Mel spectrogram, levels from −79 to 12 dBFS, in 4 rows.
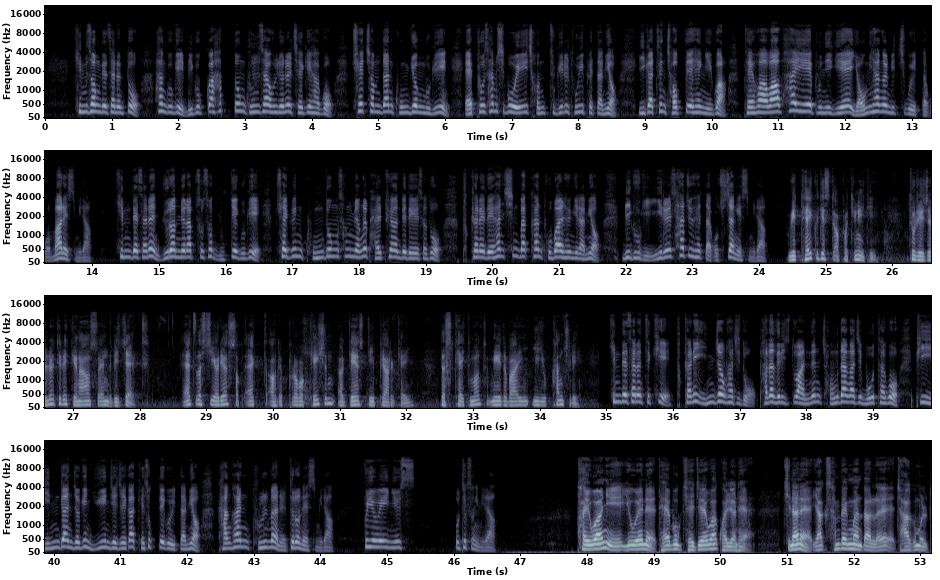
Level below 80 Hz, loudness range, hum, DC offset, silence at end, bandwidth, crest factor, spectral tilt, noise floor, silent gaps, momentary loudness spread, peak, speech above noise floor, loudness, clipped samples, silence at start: -64 dBFS; 9 LU; none; under 0.1%; 0.05 s; 12.5 kHz; 24 dB; -5.5 dB/octave; -71 dBFS; none; 14 LU; -2 dBFS; 45 dB; -26 LUFS; under 0.1%; 0.45 s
